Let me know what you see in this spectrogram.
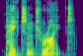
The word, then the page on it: patent right: British English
